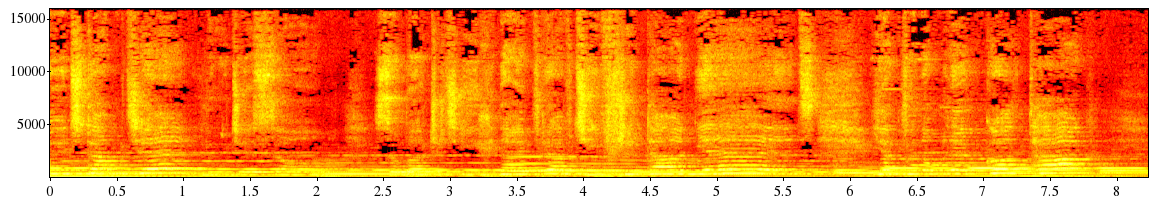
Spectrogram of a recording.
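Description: A young girl singing a slow, tender song in Polish over an instrumental backing track. A low held bass note in the backing ends about two seconds in.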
